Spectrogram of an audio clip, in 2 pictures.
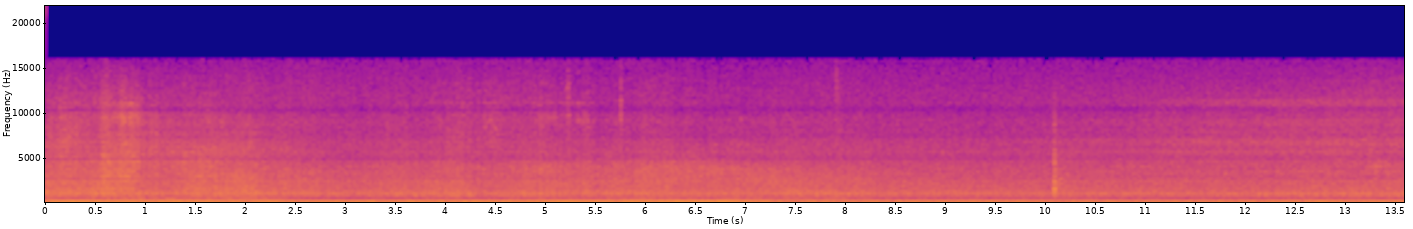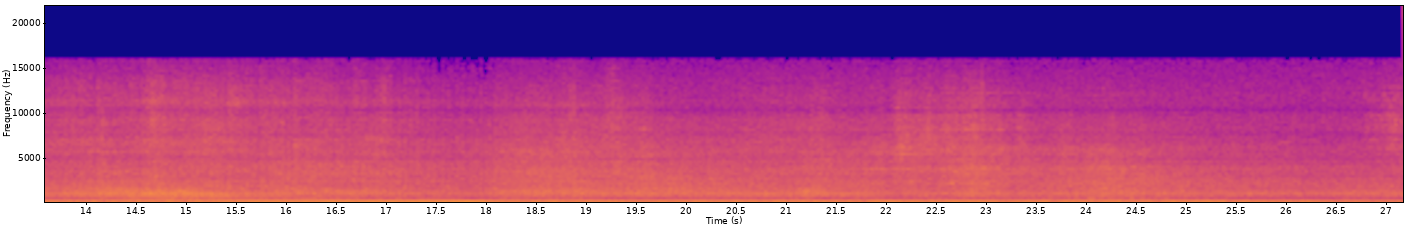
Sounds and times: motorcycles 0.0 - 27.1
passing cars 0.0 - 27.1
passing trucks 0.0 - 27.1
wind 0.0 - 27.1

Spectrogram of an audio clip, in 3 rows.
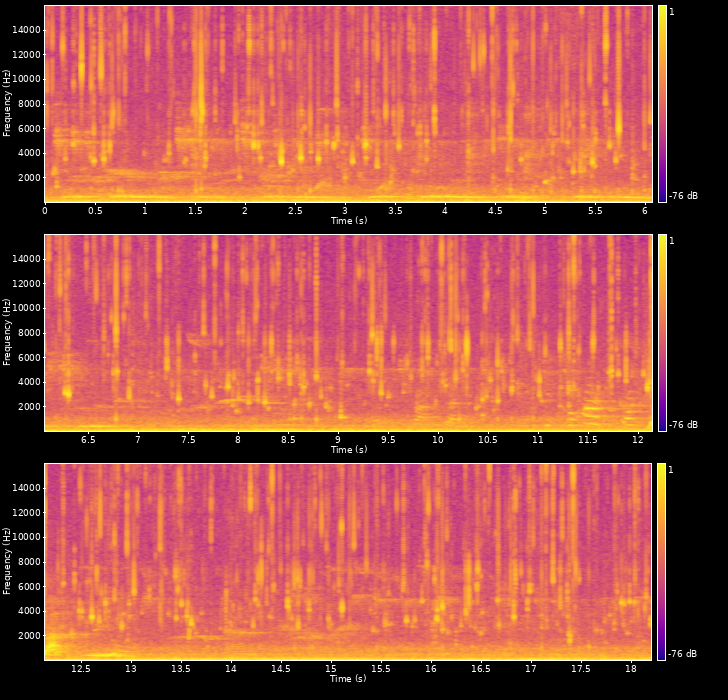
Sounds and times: rill, giving water to the pond 0.0 - 18.2
children playing 11.0 - 13.2

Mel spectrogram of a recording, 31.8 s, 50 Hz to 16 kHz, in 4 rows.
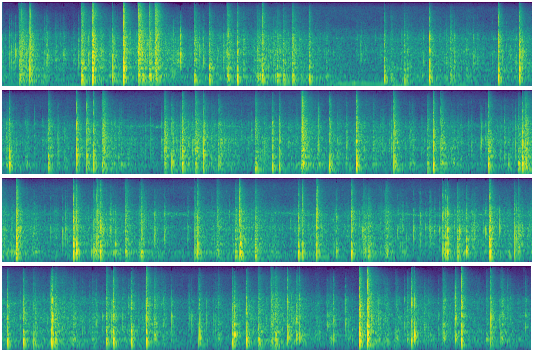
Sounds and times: Firecrackers 0.0 - 31.7
fireworks 0.0 - 31.7

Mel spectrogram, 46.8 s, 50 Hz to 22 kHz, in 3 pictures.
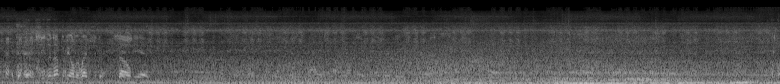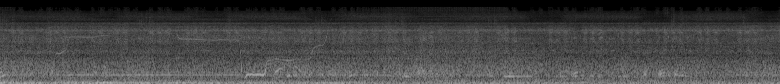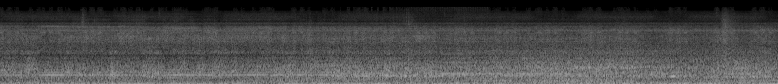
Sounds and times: clock radio 0.0 - 8.9
cicadas 0.0 - 46.7
traffic 0.0 - 46.7
clock radio 15.0 - 46.7

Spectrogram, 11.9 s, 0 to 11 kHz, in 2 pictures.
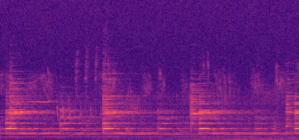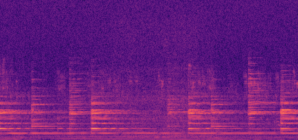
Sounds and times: birds 0.0 - 11.9
echo of church bells 0.0 - 11.9

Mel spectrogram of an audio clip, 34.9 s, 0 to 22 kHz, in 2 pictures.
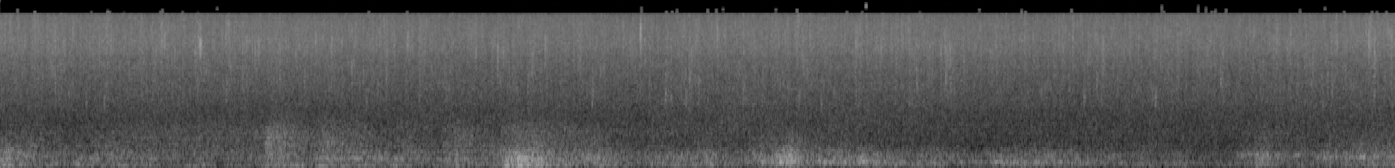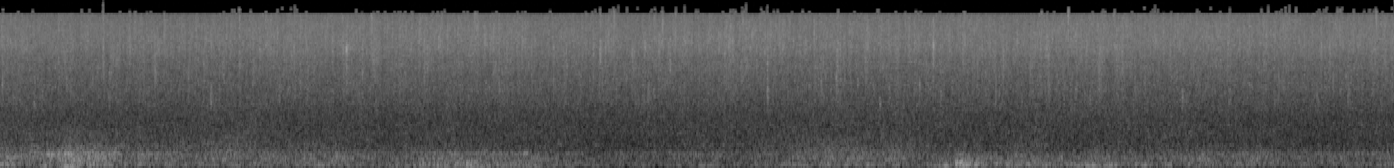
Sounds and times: rain 0.0 - 34.8

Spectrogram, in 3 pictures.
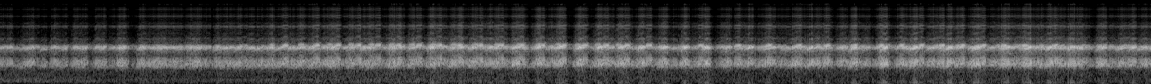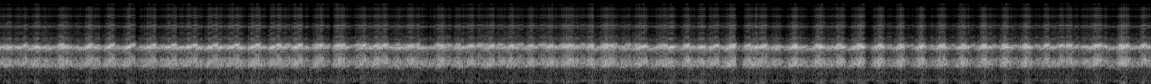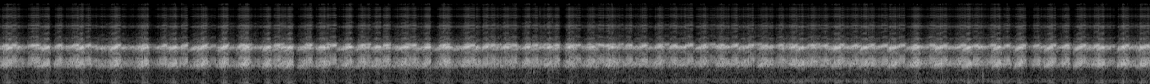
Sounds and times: frogs 0.0 - 34.5

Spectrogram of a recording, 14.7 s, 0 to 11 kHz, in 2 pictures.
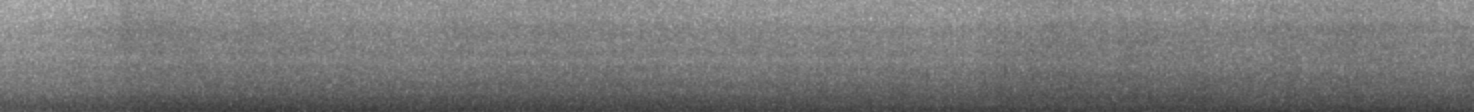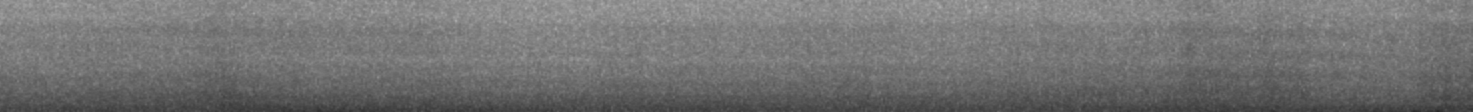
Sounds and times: Waves and tides 0.0 - 14.7

